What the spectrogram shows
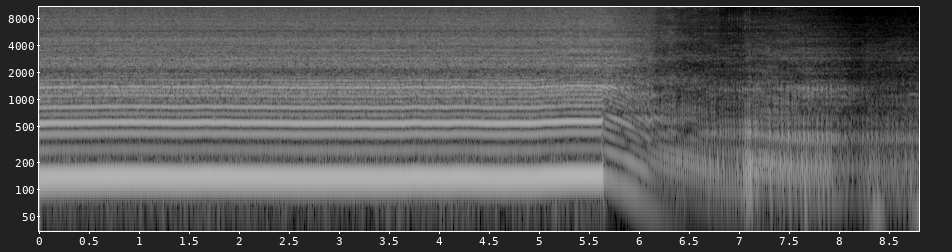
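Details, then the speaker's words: Mildly ported Homelite Super XL Auto chainsaw after leaning high-speed mixture, cutting: steady high-pitched scream with no burbling, clean wind-down on release; no four-stroking, mixture a touch too lean. "so that's just a touch leaner than i prefer uh it didn't go into four-stroking at all whenever i kind of released a little bit of pressure"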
